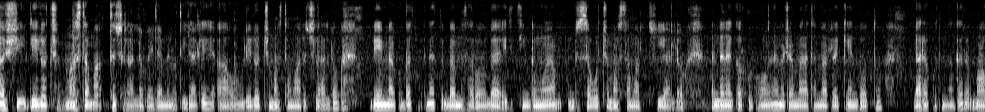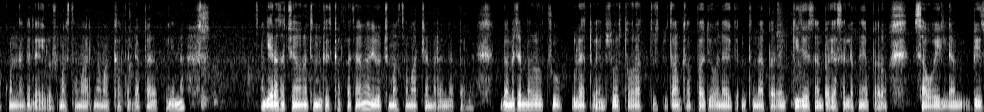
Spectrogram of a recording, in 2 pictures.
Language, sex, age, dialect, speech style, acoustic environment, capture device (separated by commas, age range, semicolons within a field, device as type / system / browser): Amharic, male, 18-24, Ethiopia - Addis Ababa, happy, silence, desktop / Windows / Chrome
